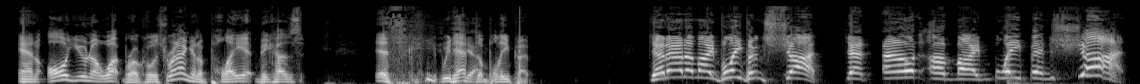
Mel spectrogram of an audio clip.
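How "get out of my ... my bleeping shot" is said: screaming, shrill and very high. Retelling how she screamed at a staffer who popped into her interview shot, imitating someone screaming. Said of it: "She's screaming at the poor staffer".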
